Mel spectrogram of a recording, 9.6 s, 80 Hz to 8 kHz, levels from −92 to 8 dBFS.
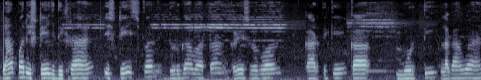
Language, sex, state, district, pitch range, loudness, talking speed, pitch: Hindi, male, Rajasthan, Churu, 145-170 Hz, -23 LUFS, 110 wpm, 160 Hz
